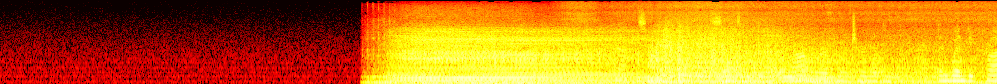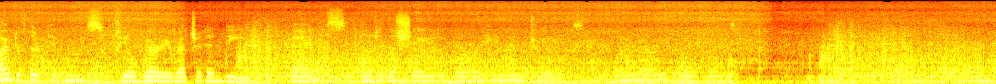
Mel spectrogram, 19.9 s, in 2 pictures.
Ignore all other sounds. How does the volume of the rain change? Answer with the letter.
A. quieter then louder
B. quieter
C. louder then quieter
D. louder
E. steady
B.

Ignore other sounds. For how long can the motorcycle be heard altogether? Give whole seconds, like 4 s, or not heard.
5 s.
